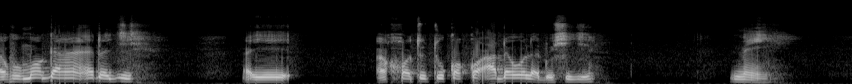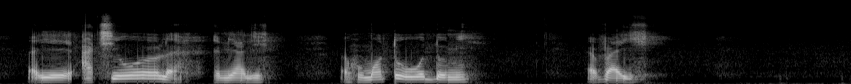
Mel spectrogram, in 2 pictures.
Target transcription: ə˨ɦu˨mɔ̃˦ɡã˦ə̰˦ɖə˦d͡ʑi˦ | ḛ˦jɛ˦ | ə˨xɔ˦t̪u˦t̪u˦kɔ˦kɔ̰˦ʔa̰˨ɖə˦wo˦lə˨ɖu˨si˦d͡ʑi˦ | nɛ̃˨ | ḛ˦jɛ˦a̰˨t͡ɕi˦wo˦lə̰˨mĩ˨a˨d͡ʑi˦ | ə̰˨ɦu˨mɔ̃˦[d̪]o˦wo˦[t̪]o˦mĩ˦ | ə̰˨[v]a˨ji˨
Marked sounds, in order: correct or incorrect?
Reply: incorrect, incorrect, correct

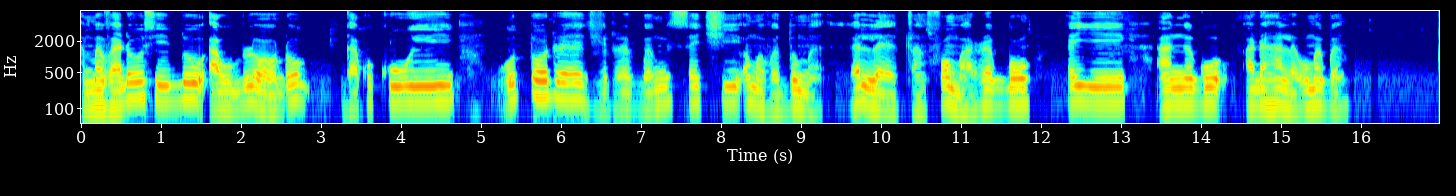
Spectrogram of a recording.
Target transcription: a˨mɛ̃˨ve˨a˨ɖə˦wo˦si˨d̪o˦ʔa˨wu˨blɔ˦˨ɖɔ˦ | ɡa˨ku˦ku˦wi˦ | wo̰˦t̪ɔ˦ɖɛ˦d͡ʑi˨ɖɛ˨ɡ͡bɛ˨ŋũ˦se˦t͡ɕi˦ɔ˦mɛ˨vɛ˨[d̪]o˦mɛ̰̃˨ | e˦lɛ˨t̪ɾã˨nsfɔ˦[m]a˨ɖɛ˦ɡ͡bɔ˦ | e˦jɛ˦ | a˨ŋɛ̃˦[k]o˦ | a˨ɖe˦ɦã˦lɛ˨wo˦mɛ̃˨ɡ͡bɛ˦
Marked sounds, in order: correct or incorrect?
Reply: correct, correct, incorrect

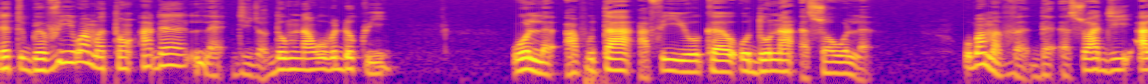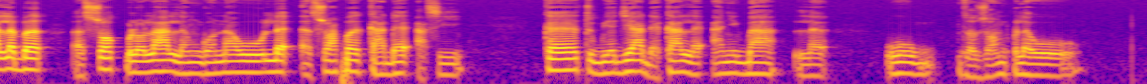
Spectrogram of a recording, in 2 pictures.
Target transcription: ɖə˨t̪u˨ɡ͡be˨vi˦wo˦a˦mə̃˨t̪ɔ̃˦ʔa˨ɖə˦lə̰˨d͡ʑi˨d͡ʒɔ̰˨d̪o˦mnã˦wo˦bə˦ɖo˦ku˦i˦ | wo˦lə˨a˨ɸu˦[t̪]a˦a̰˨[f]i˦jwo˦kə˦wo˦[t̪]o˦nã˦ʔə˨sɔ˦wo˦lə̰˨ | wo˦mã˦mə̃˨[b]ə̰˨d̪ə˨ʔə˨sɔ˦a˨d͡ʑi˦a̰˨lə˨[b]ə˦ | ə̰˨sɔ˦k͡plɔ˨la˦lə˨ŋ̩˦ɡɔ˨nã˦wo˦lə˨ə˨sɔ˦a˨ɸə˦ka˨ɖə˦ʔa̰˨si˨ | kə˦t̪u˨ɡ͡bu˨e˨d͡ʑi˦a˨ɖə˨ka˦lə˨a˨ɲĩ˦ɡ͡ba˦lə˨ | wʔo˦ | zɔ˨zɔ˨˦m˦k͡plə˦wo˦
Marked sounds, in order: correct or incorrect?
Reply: correct, correct, incorrect, incorrect, correct

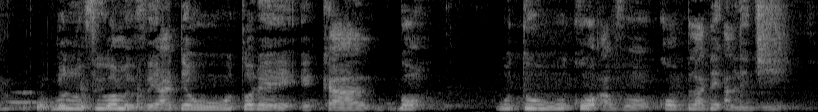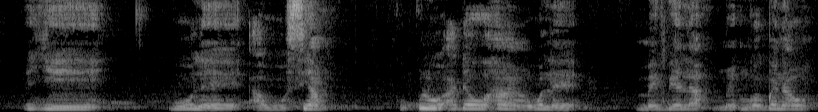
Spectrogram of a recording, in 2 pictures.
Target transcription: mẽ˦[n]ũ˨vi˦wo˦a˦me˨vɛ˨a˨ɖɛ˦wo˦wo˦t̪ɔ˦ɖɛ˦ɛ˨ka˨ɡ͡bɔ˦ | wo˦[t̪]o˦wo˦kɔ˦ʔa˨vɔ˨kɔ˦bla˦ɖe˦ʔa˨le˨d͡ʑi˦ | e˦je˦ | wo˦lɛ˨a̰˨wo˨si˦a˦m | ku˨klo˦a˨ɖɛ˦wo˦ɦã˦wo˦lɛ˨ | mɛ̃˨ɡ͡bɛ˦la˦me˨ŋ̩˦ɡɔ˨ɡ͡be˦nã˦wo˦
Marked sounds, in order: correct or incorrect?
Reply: correct, incorrect

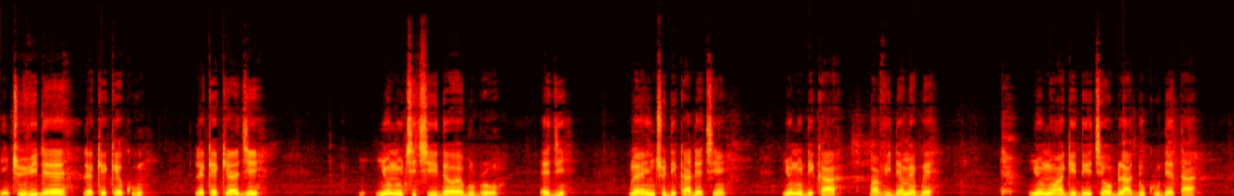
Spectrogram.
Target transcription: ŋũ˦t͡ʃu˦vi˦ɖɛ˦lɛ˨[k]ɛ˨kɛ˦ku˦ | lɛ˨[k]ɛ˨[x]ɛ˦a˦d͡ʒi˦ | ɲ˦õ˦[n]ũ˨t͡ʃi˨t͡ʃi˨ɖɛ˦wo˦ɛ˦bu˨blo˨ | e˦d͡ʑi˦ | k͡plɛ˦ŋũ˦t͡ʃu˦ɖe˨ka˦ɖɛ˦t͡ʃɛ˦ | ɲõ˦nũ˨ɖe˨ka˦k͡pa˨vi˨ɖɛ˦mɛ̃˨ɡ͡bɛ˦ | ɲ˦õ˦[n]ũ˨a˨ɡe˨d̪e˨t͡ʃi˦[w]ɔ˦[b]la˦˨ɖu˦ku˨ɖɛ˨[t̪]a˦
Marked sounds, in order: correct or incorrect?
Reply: correct, correct, incorrect, correct, correct, correct, correct, correct

